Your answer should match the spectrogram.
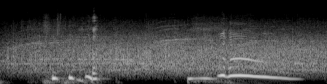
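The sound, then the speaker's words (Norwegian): A live audience claps steadily in a dense, crackling wash, with a few short voiced whoops early on and a longer falling cheer near the end. “Så brukbart gir en applaus til de.”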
